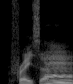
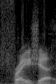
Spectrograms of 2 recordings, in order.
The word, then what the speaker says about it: Fraser: uh uh Brendan Fraser uh Fraser sorry apparently Frasier is the wrong way to pronounce it Brendan Fraser yeah Brendan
